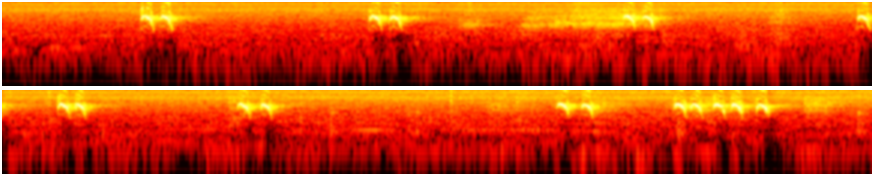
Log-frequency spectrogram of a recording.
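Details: Javan grey-throated white-eye singing actively, with varied whistles and very loud, long 'tembakan' bursts used for tutoring other white-eyes; short sharp double and triple high chips are spaced about a second apart against a quiet background.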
